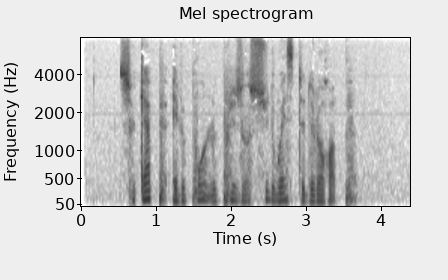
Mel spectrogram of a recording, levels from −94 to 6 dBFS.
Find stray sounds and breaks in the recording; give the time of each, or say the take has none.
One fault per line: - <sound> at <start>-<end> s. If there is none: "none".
none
